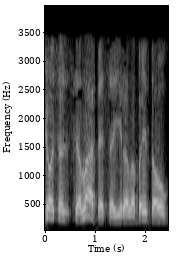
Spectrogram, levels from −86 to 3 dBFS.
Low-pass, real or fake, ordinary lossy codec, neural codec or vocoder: 3.6 kHz; real; MP3, 16 kbps; none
